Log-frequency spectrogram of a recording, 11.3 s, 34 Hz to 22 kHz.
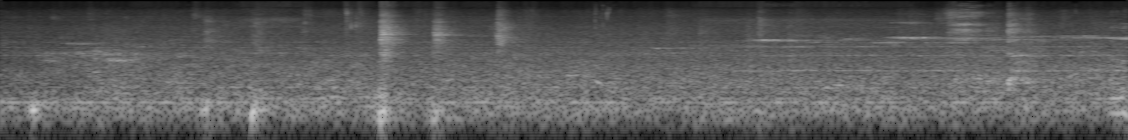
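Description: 16332 Express train pulling into Haripad station, a steady rumble of rail noise with faint clanks and brief squeals, continuous and moderately loud throughout.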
